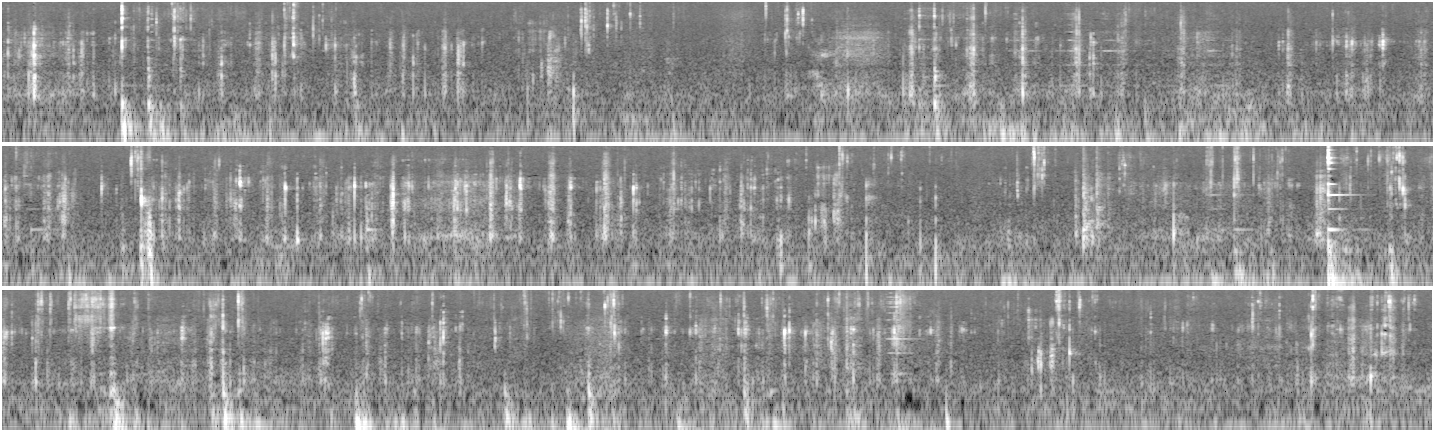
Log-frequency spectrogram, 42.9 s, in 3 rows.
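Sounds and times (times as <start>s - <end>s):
fork scraping glass bowl: 10.2s - 11.4s, 27.6s - 28.0s, 37.4s - 37.9s.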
